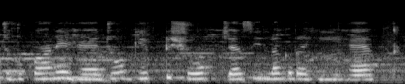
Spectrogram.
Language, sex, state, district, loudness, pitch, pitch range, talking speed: Hindi, female, Uttar Pradesh, Shamli, -15 LUFS, 255 Hz, 235-275 Hz, 150 wpm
